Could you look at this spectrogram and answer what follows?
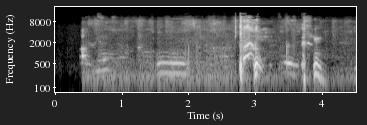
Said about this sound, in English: Well, don't be acting like you got COVID and coughing. Like, you know we live, so you can't be out here just coughing like that, my friend. I hope you feel better.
